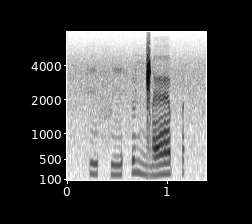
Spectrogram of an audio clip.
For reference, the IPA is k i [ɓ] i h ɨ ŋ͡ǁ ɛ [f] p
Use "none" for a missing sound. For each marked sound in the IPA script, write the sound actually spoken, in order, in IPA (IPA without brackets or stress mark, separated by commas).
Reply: f, none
